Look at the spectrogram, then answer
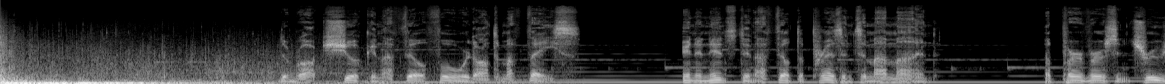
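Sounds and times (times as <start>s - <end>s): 
deep thunderous boom: 0.0s - 4.7s
speech: 3.0s - 5.8s, 6.8s - 9.4s, 10.4s - 11.6s.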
